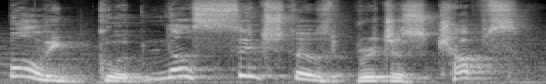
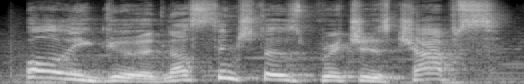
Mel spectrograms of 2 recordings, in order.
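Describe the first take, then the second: First: It is read in a put-on English accent. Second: It is read in the speaker's ordinary accent.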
